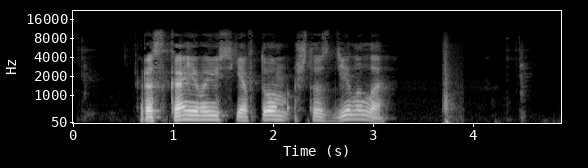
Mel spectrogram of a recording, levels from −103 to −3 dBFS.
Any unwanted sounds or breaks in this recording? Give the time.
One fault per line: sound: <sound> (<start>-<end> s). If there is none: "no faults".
sound: whoosh (3.7-3.9 s)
